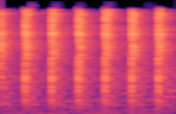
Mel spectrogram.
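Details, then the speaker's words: Chiropractic impulse adjusting instrument firing on a prone retired police officer treated after an auto accident, targeting lower lumbar spine subluxations: rapid, regular mechanical clicks, about seven to eight per second. "we use an impulse adjusting gun and it's very very easy very quick and you get to see it live right now"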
